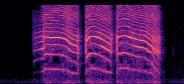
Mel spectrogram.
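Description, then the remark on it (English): Three loud, harsh caws blown on a crow call used in turkey hunting, the first drawn out and the next two shorter, clear with brief gaps between them and no talking. “So we do have, I have crow calls. Now, So why would you make the sound like a crow?”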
